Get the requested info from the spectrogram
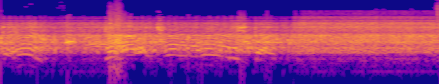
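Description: CB radio receiving a transmission: a voice comes through the radio's speaker, thin and tinny, over steady static hiss, with no words that can be made out.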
